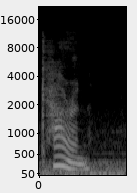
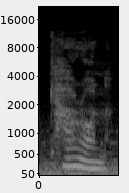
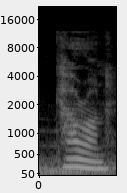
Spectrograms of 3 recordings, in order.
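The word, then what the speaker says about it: Charon: you described it only your pronunciation is a little off the name you heard wasn't Karen it was c h a r o n as in Caron the ferryman of the Dead karon who in exchange for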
